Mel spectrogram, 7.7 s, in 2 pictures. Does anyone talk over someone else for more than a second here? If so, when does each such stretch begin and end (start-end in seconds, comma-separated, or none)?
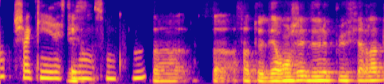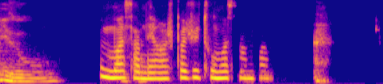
none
